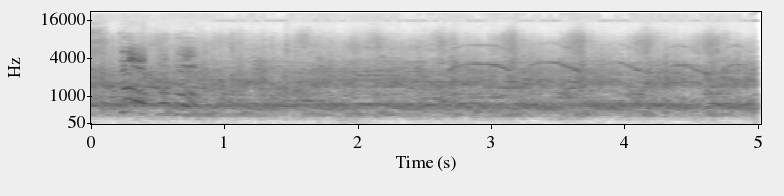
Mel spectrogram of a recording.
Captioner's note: crowd chants "Sid"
